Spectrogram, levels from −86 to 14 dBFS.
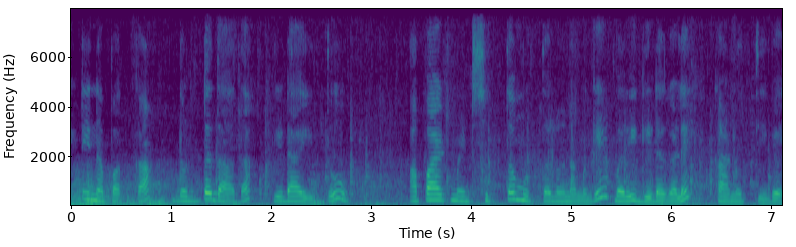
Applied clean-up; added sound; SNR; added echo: none; Rain / Thunderstorm; 10 dB; none.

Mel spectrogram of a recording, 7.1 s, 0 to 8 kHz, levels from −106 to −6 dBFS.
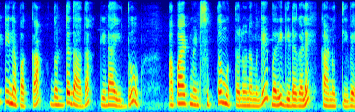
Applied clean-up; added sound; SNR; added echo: none; none; none; none.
